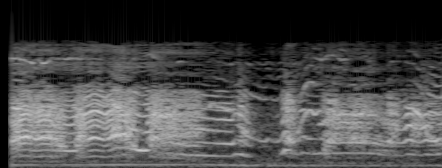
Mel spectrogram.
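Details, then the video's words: Wolfdogs howling together with a wolf: several overlapping wavering voices form a dense chorus, with rising and falling tones sliding past one another for the whole stretch. "Wolfdogs howling with wolf"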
